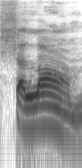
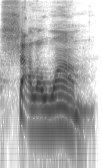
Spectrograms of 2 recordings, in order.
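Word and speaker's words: שלום: So it's shalom like law. Like you would say shalom because of how it sounds. We just say shalom. You get the point? They see it and say, "Yeah, the Jewish man is correct in trying to say shalom." when they don't understand it. It's we talking a stamar. You get the point? But it's not shalawam.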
